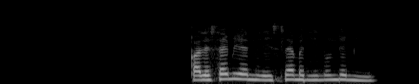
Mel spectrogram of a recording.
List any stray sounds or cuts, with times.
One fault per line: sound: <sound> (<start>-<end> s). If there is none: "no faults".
no faults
